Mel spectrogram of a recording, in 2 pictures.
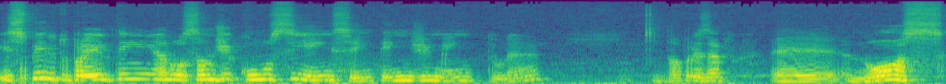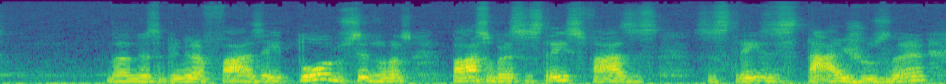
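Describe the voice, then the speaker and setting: Amid audible room echo, a man with a high pitch talks at a fairly slow pace, with very wide pitch swings and big swings in loudness. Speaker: philosophy teacher. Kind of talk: lecture. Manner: casual.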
